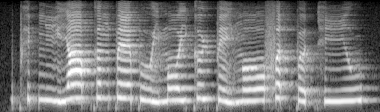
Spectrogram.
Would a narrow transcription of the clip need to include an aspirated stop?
yes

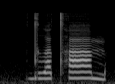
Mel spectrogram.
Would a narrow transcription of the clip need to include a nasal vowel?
no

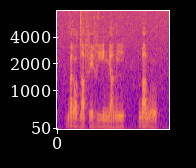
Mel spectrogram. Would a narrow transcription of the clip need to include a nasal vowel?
yes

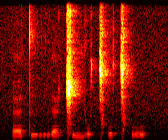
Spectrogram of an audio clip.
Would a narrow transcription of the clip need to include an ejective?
no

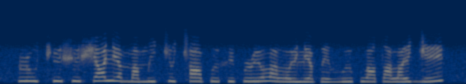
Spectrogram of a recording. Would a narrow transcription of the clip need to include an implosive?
no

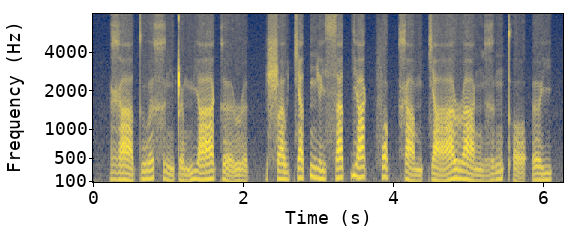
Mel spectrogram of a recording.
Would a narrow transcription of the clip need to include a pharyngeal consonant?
no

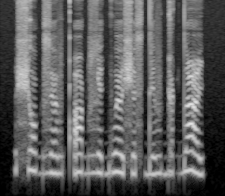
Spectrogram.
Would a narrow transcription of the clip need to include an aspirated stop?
no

